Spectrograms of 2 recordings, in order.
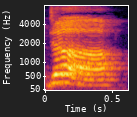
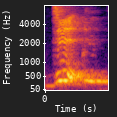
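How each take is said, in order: First: A short vowel follows the d sound. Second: The d sound is clipped with no vowel. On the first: The speaker calls it wrong. "we don't want duh" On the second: The speaker calls it right. "we want D"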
